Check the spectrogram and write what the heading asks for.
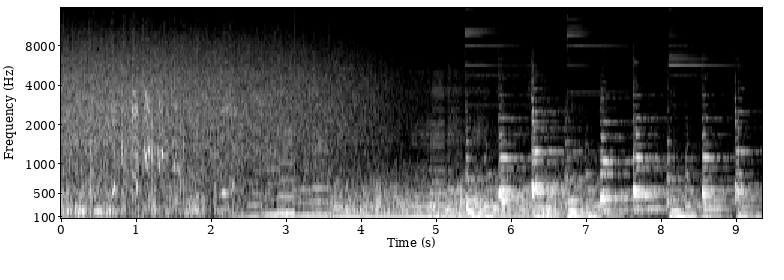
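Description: Steady rain hisses for several seconds over a low rolling rumble like distant thunder, then fades as bright, ringing musical notes take over.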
